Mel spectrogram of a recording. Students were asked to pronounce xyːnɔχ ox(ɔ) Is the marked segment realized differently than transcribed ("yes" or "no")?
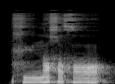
yes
